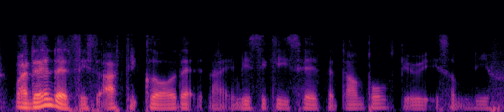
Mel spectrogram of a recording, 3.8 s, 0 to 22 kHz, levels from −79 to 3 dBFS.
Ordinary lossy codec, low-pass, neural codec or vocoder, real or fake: Opus, 16 kbps; 7.2 kHz; codec, 16 kHz in and 24 kHz out, 0.6 kbps, FocalCodec, streaming, 4096 codes; fake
